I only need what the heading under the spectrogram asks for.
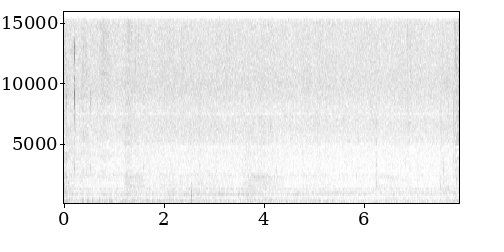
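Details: Ragdoll kitten, a blue-eyed female raised indoors without cages at a cattery in central Kansas, purring in a steady low rumbling throb while a woman talks softly to her in a small room.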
